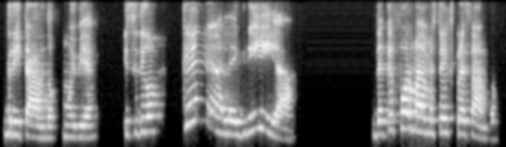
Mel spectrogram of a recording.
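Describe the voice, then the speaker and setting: Young woman teacher, fairly high voice, questioning manner, dull lo-fi audio. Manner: questioning, drawn-out examples. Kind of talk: online grammar lesson. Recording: muffled lo-fi sound.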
